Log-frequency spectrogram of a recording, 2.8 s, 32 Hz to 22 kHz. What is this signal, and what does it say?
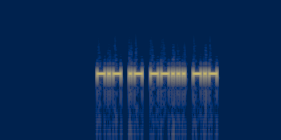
Morse code, heard as a keyed tone, about 44 wpm, 700 Hz. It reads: KA7K
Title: USA Call Signs - 4 Characters - 4x Character Spacing - 45wpm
